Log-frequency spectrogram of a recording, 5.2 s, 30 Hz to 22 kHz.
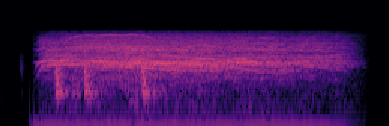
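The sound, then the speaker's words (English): A loud crowd erupts in cheering and whooping as the new year 2018 arrives, a dense sustained roar of many voices with a few sharper shouts near the start, holding steady for several seconds before cutting off abruptly. “We are now a few seconds away from the uh, new year, so everyone get ready to cheer with me.”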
